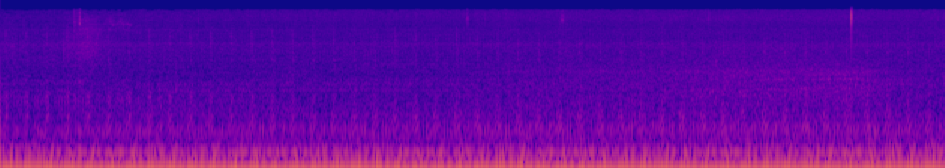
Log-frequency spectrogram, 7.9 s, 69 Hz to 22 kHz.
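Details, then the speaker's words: Toyota Land Cruiser diesel idling low, about 300–400 rpm instead of a normal 800–1000, rough with a lumpy pulse about three times a second; shaking felt through the door; owner complains of vibration or a possible misfire. "kalau saya pegang di pintu memang ada gegaran"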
